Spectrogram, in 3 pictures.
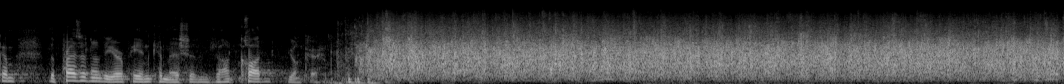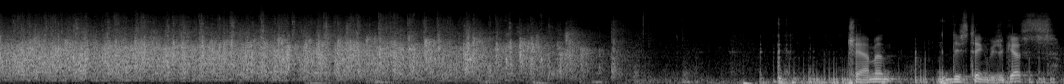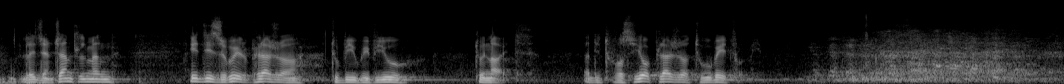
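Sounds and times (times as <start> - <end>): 
speech: 0.0 - 3.8, 19.2 - 22.6, 23.2 - 28.8
audience applause: 3.3 - 17.1
laughter: 9.9 - 14.6, 29.3 - 31.9.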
